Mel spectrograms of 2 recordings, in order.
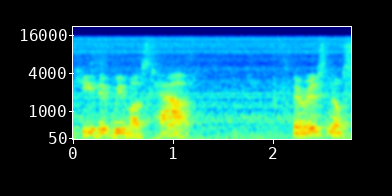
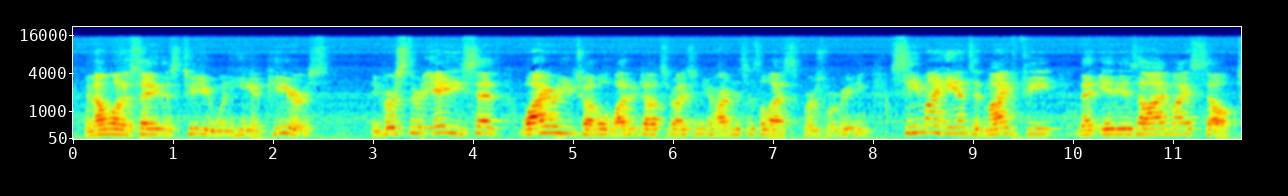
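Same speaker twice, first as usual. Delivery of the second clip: fervent preaching; 5 semitones higher, 5 dB louder than usual. Acted. Fervent scripture reading.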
